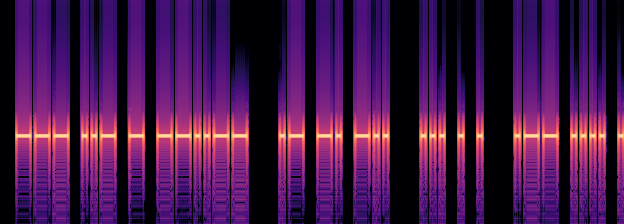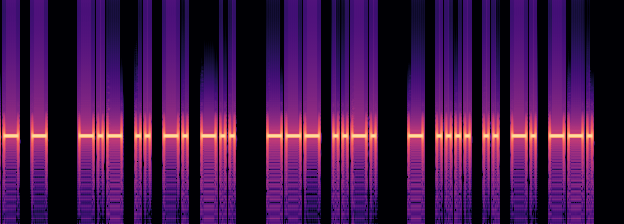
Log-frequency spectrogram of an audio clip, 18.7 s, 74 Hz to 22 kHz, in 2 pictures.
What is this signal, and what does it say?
Morse code, heard as a keyed tone, about 17 wpm, 700 Hz. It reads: OUT, AND SEE WHAT KIND OF THING
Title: Sentences from Top 1000 Words - Review Part 6 - 17wpm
